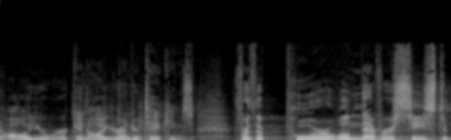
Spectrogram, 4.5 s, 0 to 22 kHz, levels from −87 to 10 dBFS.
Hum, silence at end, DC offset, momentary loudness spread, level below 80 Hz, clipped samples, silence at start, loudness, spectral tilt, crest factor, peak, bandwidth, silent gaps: none; 0 s; under 0.1%; 17 LU; -68 dBFS; under 0.1%; 0 s; -22 LUFS; -4.5 dB/octave; 18 dB; -4 dBFS; 15.5 kHz; none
